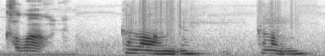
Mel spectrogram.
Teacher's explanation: So just like hotel, the accent goes at the end of the word.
